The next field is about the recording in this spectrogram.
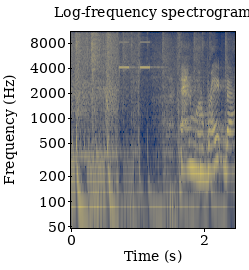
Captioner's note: timer beeps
